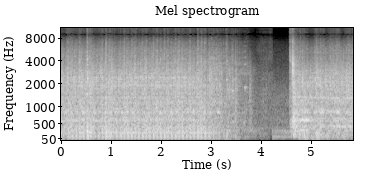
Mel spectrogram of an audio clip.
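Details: 1975 International Loadstar 1850 diesel, first start after the blower was fixed, idle setting unknown. It chugs unevenly, sags, dies near four seconds, then stumbles on; hard starting. Owner thinks it needs more oil and plans to check the fuel filters.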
